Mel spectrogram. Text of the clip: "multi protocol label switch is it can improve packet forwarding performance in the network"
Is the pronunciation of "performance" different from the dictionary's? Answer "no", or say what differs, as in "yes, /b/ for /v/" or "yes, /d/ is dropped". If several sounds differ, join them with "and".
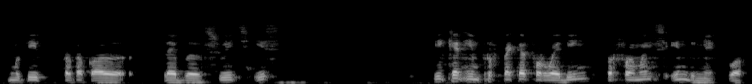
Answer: no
